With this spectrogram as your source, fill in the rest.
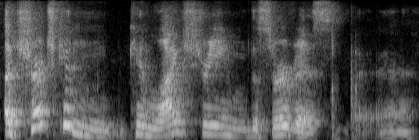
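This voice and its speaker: A man's voice: a little high, wildly swooping pitch, extremely slow, a bit bright, roomy sound, rough recording. A man hosting a livestream, rambling and sarcastic, swearing freely as he talks casually to his chat. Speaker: livestream host.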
